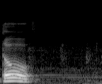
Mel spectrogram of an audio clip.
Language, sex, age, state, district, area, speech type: Hindi, male, 30-45, Madhya Pradesh, Bhopal, urban, read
